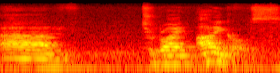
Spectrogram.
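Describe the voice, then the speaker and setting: A man speaks with a French accent. Room echo is audible along with noticeable background noise. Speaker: sports journalist and presenter. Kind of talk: public presentation. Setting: library talk with audience. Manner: halting.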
